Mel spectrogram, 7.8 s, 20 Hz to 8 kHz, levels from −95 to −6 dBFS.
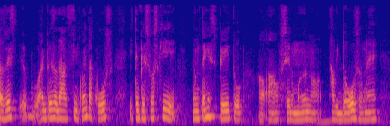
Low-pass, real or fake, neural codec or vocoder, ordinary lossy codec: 7.2 kHz; fake; vocoder, 44.1 kHz, 128 mel bands every 512 samples, BigVGAN v2; MP3, 32 kbps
